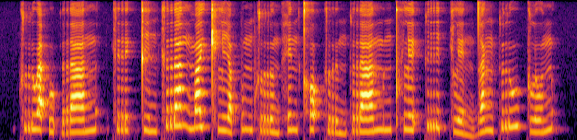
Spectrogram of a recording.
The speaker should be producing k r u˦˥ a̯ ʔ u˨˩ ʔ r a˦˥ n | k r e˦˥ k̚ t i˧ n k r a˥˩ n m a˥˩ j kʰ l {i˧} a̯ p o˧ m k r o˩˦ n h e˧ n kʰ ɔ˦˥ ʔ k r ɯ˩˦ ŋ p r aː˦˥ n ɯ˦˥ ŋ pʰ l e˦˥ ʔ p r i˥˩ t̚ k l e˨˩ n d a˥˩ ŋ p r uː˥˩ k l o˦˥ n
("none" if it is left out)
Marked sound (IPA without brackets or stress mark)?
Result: i˨˩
